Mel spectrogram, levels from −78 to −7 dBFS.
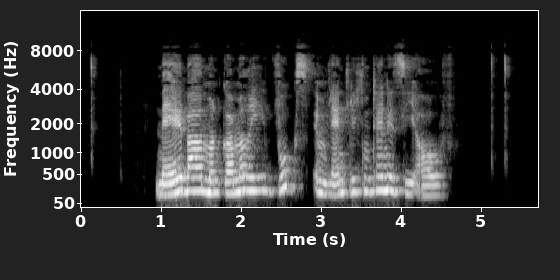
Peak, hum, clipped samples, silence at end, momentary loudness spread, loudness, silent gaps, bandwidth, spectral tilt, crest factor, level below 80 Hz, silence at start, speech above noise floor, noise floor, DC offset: -2 dBFS; none; under 0.1%; 0.4 s; 23 LU; -17 LUFS; none; 9.2 kHz; -5 dB/octave; 16 dB; -64 dBFS; 0.1 s; 47 dB; -64 dBFS; under 0.1%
